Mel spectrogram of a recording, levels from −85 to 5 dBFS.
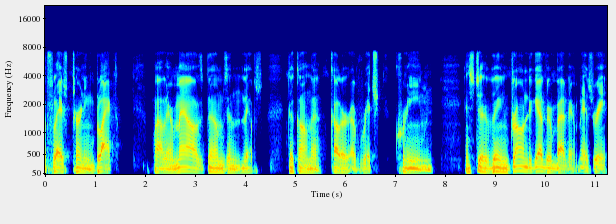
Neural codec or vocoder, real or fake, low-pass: none; real; 7.2 kHz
